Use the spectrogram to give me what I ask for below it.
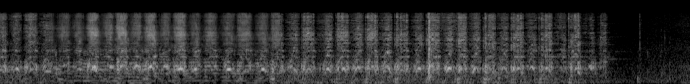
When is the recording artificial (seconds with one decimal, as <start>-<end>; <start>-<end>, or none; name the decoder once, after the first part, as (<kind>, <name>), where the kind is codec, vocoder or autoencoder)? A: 0.5-2.8 (vocoder, BigVGAN v2)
